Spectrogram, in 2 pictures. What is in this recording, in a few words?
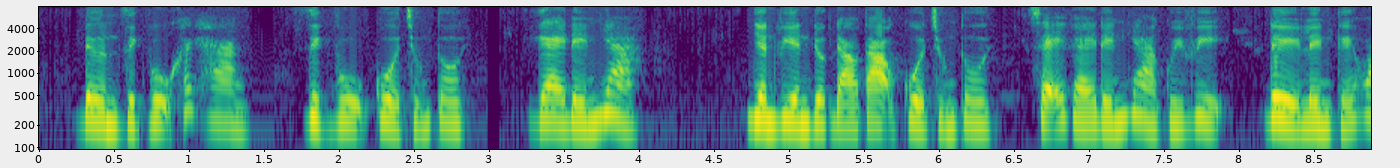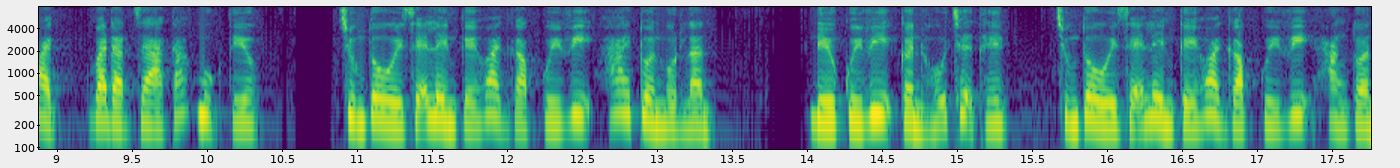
Our service Vietnamese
